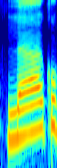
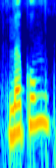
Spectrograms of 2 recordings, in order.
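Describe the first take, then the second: First: The first vowel is long. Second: The first vowel is short. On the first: The speaker calls it wrong. "लाकुम नहीं, लाम के बाद अलिफ नहीं है" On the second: The speaker calls it right. "लकुम कहा जाएगा"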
